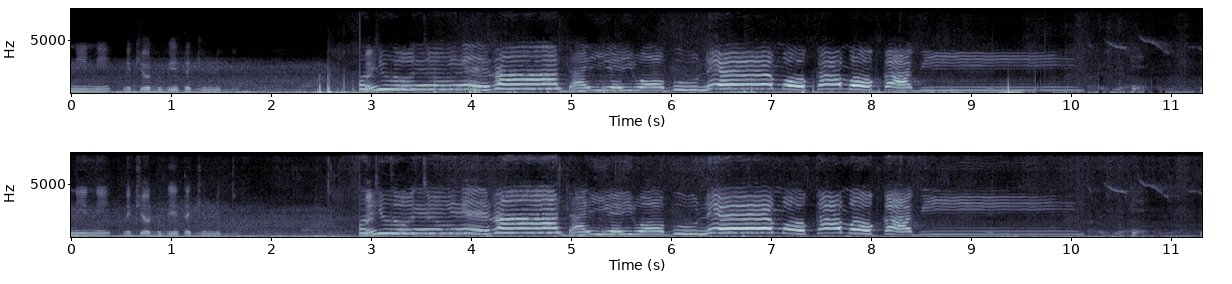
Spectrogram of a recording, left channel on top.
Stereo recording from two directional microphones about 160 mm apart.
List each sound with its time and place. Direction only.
0.0 s speech: 30° right (ahead or behind)
3.2 s speech: 35° right (ahead or behind)
3.4 s singing: centre (ahead or behind)
3.8 s singing: 25° right (ahead or behind)
4.3 s female singing: 10° right (ahead or behind); by 9.6 s 30° right (ahead or behind)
